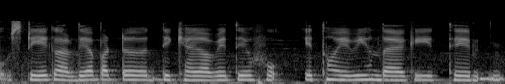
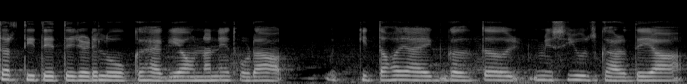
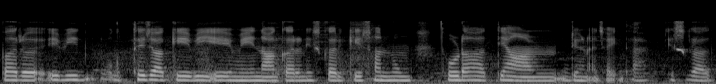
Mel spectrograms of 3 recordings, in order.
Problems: background conversations at intervals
